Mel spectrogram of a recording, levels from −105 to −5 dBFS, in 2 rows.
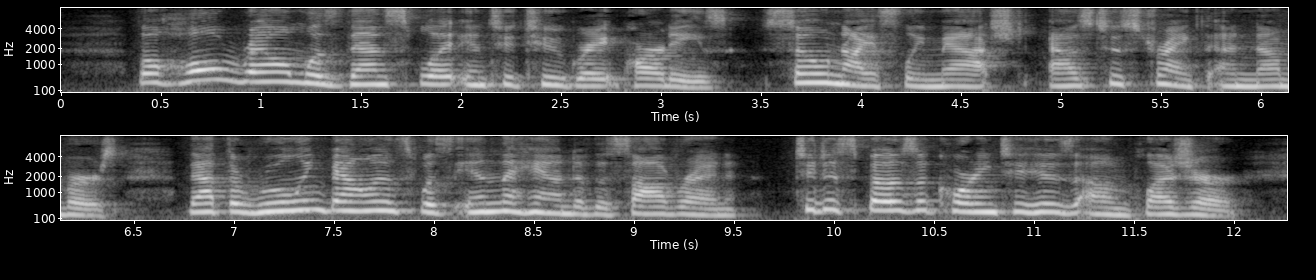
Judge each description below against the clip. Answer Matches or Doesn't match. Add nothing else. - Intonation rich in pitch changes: Matches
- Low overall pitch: Doesn't match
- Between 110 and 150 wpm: Doesn't match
